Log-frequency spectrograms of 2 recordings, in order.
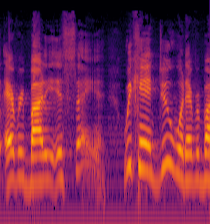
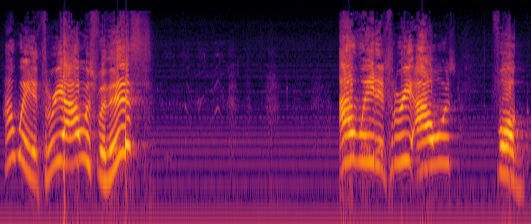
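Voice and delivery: indignant complaint; 7 semitones higher, 6 dB louder than usual. Retold or imitated. Patient griping to the doctor after three hours, indignant and loud. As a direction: stretch each word like you can't believe it.

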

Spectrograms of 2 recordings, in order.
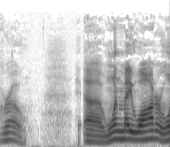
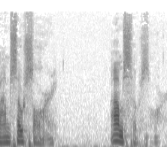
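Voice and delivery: hushed, sheepish apology, almost under the breath; whisper-soft sorry passed down the row; apologetic murmur; 4 semitones lower, 10 dB quieter than usual. Retold or imitated. Disciple passing a crumb down the row, softly sorry.

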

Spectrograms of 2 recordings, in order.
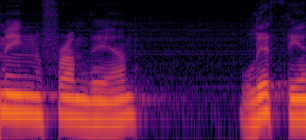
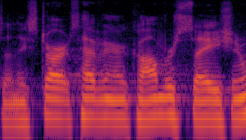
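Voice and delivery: normal talking voice

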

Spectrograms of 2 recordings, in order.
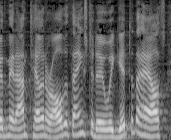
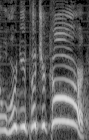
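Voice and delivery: mock innocent dad; 14 semitones higher than usual. Father mock innocence in story.

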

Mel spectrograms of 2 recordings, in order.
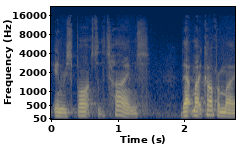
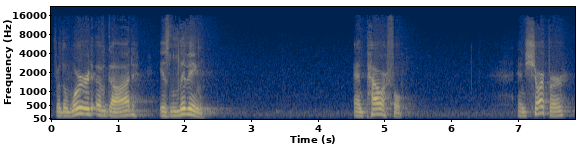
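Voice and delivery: emphatic scripture reading; 4 dB louder than usual. Real, not acted. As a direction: read it out phrase by phrase, leaning on key words. Reads scripture aloud to congregation.

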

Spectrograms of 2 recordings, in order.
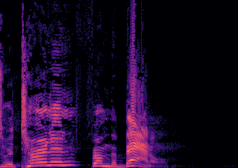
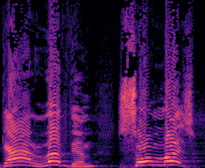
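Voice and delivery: slow, higher and louder preaching; preaching emphasis; 5 semitones higher, 5 dB louder, slower than usual. Acted. Preacher stresses God's love to the congregation. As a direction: lean into it like a preacher.

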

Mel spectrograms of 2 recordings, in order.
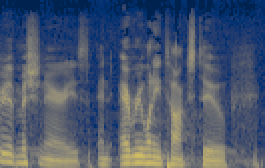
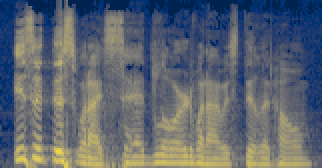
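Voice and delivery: hammed-up petulant Jonah; whiny angry Jonah; 2 semitones higher, 6 dB louder than usual. Shown as a demonstration. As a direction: read it like a sulking prophet. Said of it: "You have to read it like that".

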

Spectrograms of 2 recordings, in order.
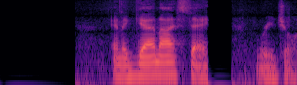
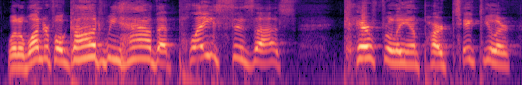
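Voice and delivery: high, very loud, relentless sermon delivery; full-force preaching; 14 semitones higher, 15 dB louder than usual. Real, not acted. Preacher telling believers God placed them, impassioned. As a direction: thunder each point to the congregation.

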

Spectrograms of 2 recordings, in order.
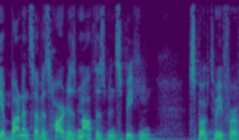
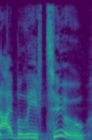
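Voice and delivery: slow, higher, emphatic insistence on too; a friend insisting he believes too; imitated earnest claim; 6 semitones higher than usual. Friend repeats claim, first take.

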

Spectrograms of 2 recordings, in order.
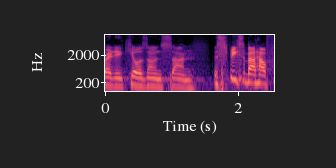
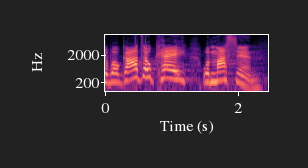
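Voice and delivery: drawn-out, smug, louder mock; slow mock complacency; 5 semitones higher, 7 dB louder, slower than usual. Preacher mocks a sinner excusing himself, slow and smug. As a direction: stretch it out like a self-satisfied sinner.

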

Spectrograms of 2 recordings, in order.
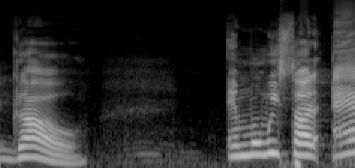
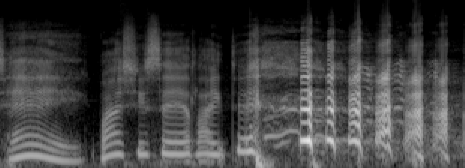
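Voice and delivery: mock shocked onlooker; much slower than usual. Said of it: "and they're like".

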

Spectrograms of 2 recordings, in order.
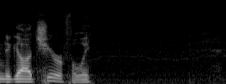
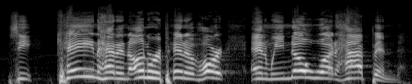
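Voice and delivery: loud, high, driving pulpit delivery; full-force preaching; 11 semitones higher, 8 dB louder than usual. Real, not acted. Preacher challenging the congregation about false repentance, full-force preaching. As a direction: drive each point home at raised pitch.

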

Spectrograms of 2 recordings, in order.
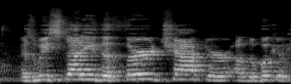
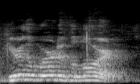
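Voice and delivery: formal reading; 7 dB louder than usual. Acted. Formal scripture announcement.

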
